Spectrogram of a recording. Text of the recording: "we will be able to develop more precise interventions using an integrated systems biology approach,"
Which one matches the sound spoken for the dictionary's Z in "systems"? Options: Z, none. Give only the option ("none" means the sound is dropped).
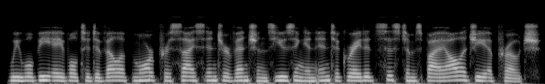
Z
